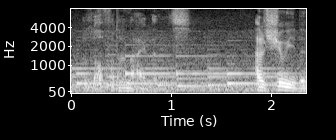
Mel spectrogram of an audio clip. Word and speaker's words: Lofoten: I looked up the pronunciation and I'm told that's how it's pronounced, LOFOTEN Islands.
